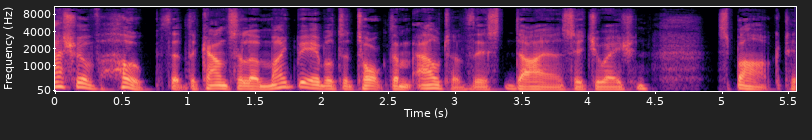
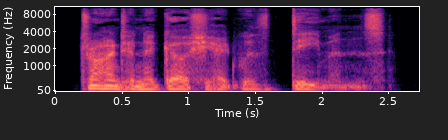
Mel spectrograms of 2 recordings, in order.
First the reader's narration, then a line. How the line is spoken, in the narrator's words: answered grimly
